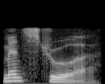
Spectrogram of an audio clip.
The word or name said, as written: menstrua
